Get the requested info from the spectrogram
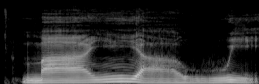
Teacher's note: a couple of words in the middle there, mai au, that don't have any okinas between them. So we're going to run the vowels together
